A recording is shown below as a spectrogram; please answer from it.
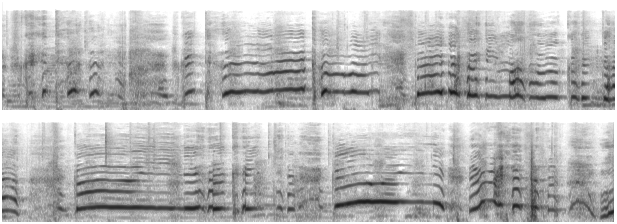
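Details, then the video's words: Shiba Inu Fuku in an excited, noisy welcome for its returning owner: a string of sustained, slightly wavering whines and yelps mixed with people's voices and laughter indoors. "柴犬福 盛大すぎるお出迎え柴犬"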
